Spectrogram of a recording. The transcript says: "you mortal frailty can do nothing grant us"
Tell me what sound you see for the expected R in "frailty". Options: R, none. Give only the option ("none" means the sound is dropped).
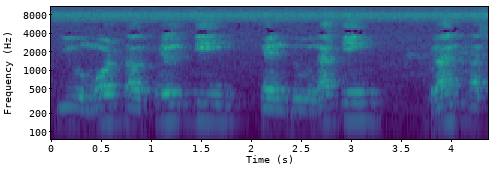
none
